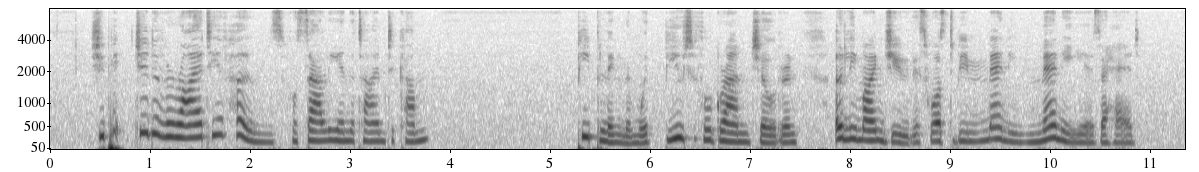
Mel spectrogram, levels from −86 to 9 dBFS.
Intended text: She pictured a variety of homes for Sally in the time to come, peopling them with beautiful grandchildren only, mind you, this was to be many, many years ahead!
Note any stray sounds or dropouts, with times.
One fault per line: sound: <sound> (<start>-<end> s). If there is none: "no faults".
no faults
